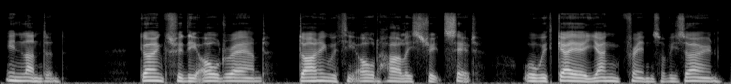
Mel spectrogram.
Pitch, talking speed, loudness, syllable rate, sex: 150 Hz, 170 wpm, -18 LUFS, 4.3 syllables/s, female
